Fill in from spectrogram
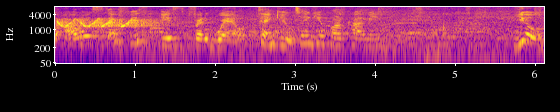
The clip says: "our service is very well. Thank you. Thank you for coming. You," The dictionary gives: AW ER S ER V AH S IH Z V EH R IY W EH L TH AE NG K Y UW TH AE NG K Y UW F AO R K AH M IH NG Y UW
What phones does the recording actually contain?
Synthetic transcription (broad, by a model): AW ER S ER F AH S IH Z V EH R IY W EH L T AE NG K Y UW T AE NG K Y UW F AO R K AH M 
